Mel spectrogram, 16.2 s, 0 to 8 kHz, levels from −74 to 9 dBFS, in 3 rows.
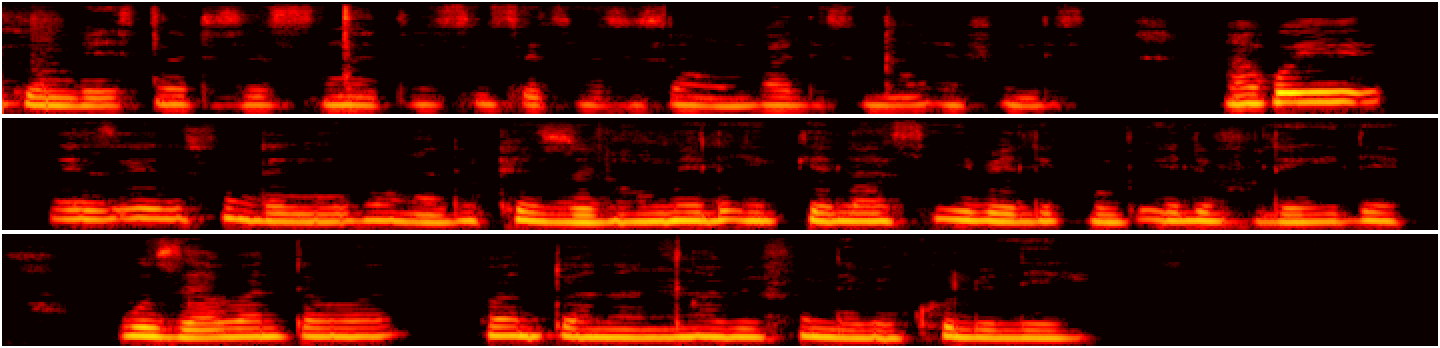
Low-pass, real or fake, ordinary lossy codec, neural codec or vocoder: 7.2 kHz; fake; AAC, 32 kbps; vocoder, 44.1 kHz, 128 mel bands every 256 samples, BigVGAN v2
